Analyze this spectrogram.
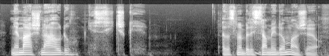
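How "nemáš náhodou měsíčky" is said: whisper, slower pace. Retelling how mom always asked this when they were home alone, whispering like mom. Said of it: "máma to vždycky šeptala".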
